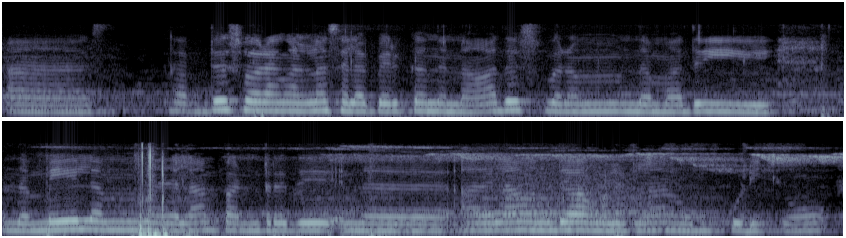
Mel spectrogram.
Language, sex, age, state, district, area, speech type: Tamil, female, 18-30, Tamil Nadu, Thanjavur, urban, spontaneous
